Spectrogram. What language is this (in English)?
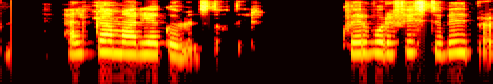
Icelandic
